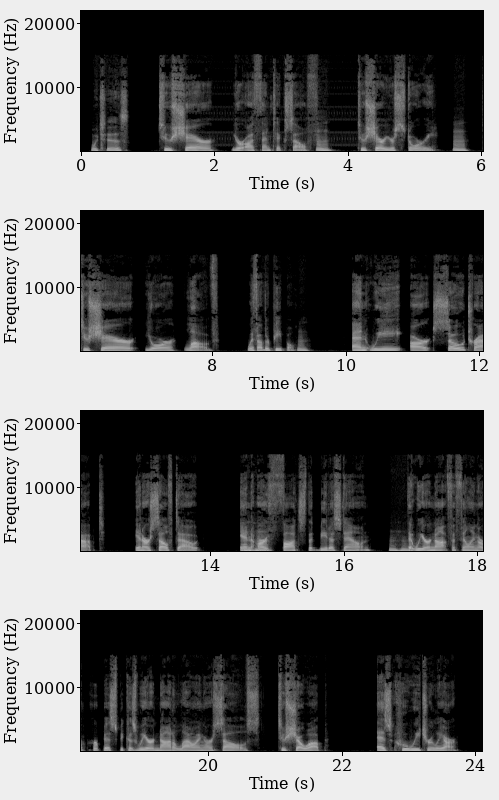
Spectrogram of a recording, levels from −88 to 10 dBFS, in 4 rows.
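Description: From 1.44 to 4.83 s, timecode bleed leaks a faint chirping warble, around 40 dB down, behind the speech; unlike a steady whine, it flips between roughly 1 and 2 kHz, fitting 25-frame code.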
